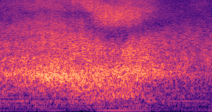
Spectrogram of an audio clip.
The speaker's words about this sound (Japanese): フィールドレコーディングね。まあでもここの道ちょっと車がガンガン入ってるのはご容赦くださいですね。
